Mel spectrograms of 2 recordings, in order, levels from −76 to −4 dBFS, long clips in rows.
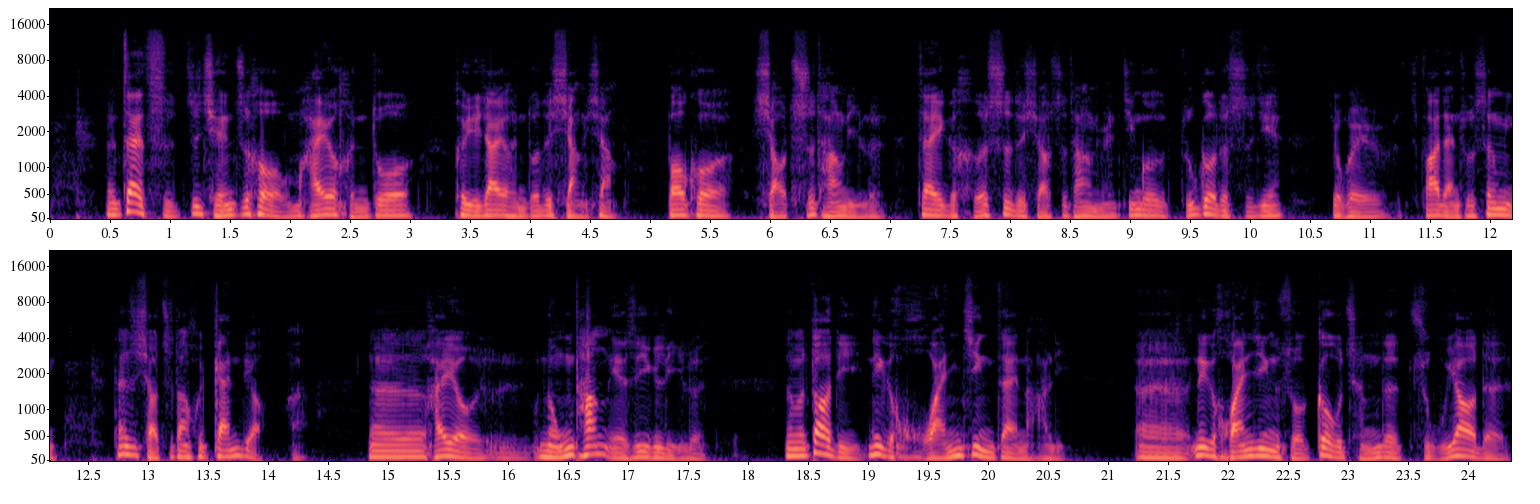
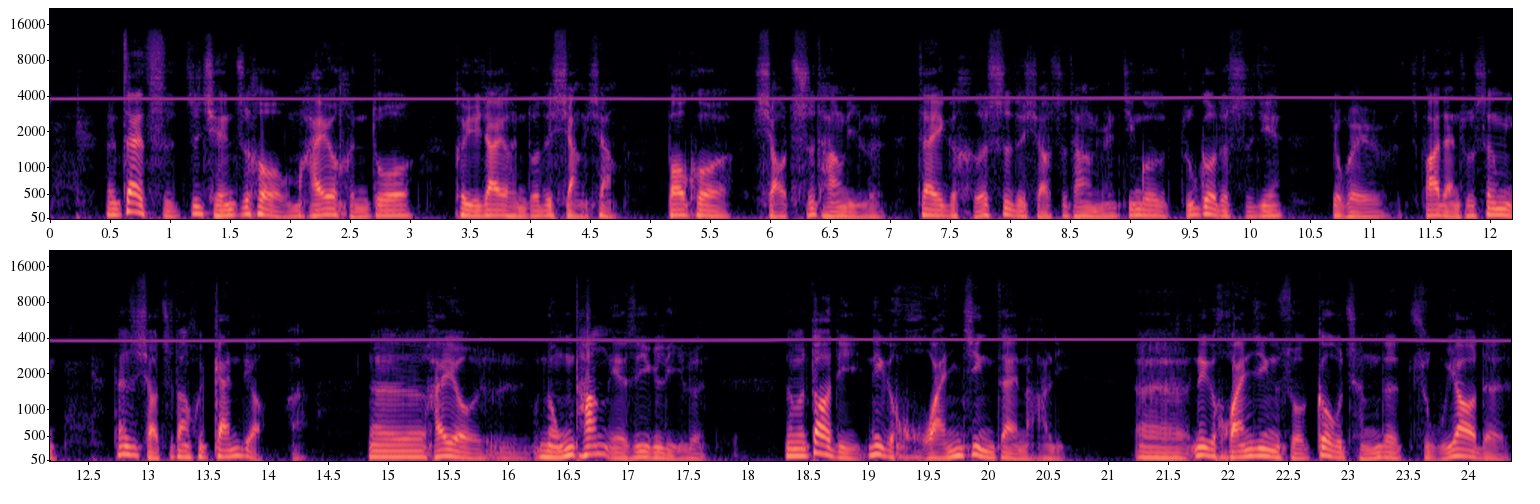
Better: first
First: none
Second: high-pitched whine; noticeable; throughout; 4 kHz, 15 dB below the speech

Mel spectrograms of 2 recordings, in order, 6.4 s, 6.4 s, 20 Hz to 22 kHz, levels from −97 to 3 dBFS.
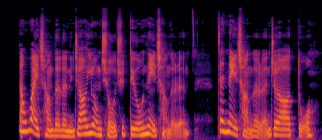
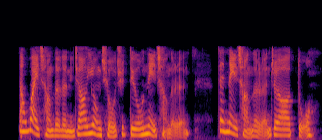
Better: first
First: none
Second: garbled, watery; badly; nothing above 5.5 kHz

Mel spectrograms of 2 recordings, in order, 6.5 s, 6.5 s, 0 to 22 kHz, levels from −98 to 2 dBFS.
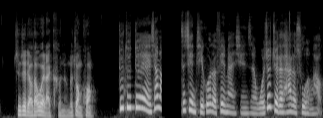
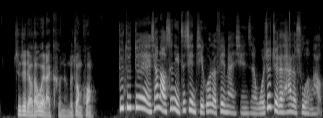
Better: second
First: audio cutting out; at 3 s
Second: none

